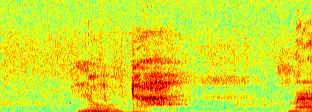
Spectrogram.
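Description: A man speaks with surprise, close by.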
